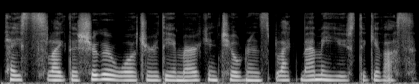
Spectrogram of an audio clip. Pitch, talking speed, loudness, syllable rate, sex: 200 Hz, 215 wpm, -17 LUFS, 5.8 syllables/s, female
